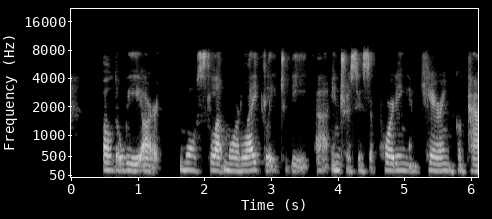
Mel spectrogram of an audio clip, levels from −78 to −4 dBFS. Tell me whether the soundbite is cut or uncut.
uncut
